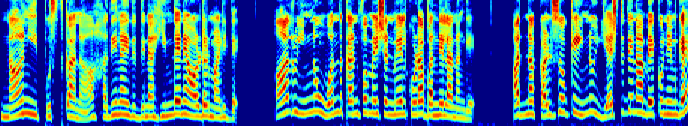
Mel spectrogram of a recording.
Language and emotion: Kannada, angry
